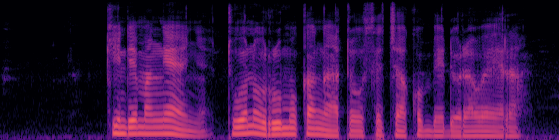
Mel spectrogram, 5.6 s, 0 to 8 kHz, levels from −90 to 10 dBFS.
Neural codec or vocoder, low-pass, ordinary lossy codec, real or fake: none; none; none; real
